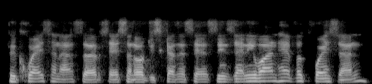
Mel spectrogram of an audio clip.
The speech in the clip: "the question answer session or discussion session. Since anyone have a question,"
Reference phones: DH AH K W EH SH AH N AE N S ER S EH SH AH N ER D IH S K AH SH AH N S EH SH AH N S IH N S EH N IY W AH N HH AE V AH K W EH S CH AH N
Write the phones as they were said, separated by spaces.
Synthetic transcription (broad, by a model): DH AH K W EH S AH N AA N S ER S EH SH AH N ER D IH S K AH S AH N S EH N S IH N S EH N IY W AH N HH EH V AH K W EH S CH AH N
